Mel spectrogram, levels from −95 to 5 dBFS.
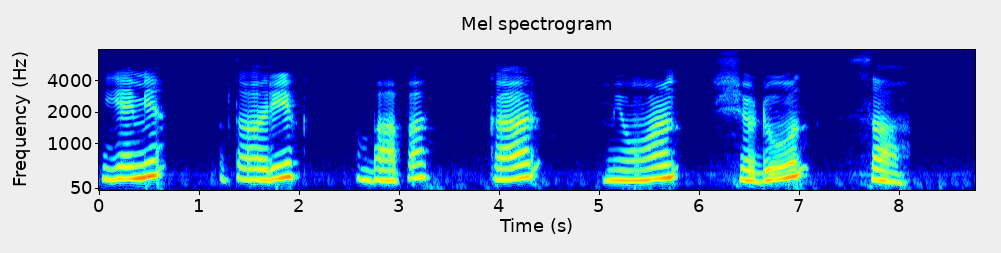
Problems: none marked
